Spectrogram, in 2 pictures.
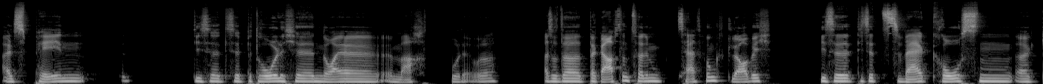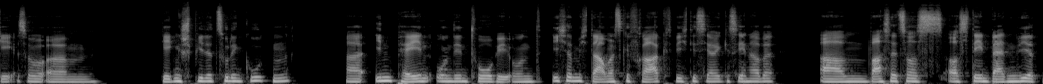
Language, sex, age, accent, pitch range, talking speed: German, male, 20-39, German, 130-150 Hz, 165 wpm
